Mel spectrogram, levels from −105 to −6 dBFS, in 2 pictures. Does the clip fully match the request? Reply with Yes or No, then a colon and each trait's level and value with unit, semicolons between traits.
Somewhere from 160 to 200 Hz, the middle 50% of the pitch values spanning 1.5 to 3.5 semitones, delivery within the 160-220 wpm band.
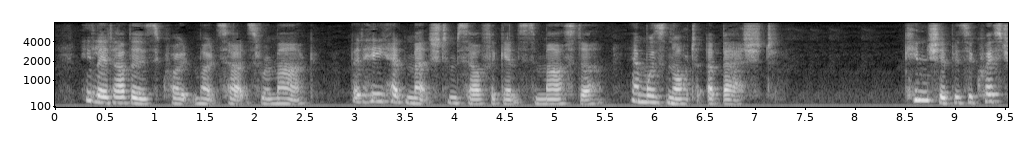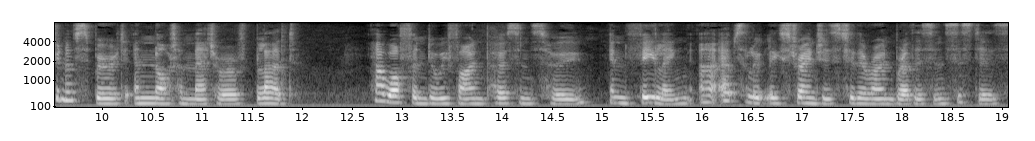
No: medium, 185 Hz; average, 3.2 semitones; average, 150 wpm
